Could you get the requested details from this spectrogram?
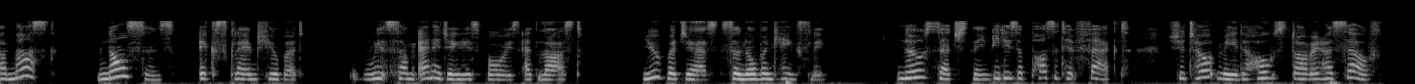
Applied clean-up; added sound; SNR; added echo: neural mask model Resemble Enhance denoiser.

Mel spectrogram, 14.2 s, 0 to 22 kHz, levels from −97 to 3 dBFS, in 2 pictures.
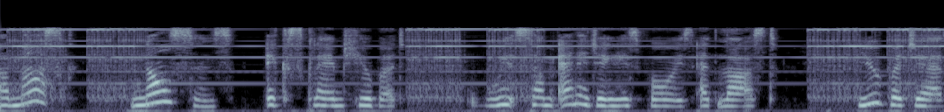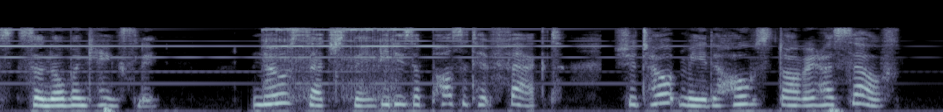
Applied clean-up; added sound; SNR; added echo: none; Telephone; 6 dB; none.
